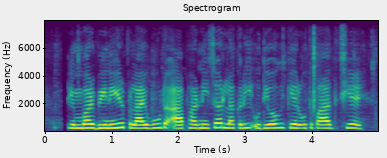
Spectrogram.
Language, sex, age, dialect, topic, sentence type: Maithili, female, 51-55, Bajjika, agriculture, statement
